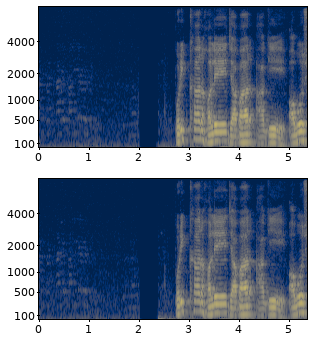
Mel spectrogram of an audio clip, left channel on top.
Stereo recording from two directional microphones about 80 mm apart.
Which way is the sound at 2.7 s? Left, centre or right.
Right.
